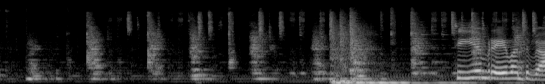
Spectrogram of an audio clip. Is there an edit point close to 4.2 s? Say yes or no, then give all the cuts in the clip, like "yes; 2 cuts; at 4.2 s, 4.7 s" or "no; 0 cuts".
yes; 1 cut; at 4.2 s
